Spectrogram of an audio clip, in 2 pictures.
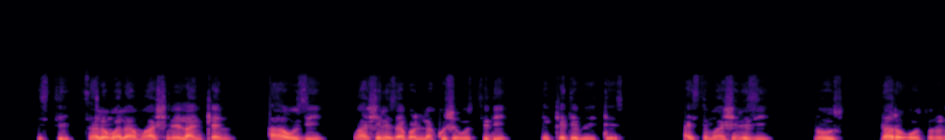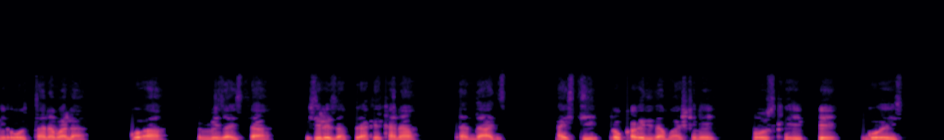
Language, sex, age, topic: Gamo, male, 18-24, agriculture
